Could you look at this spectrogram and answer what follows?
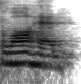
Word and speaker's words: Laughead: I got to ask you, how's the last name pronounced, brother? Yeah, it's Laughead.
